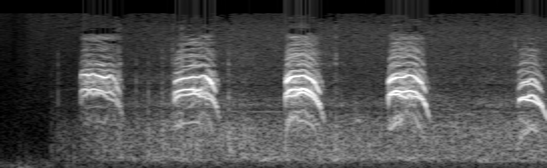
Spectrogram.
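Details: Very small Magellanic penguin chick crying close up, colony in the distance: five high, wavering cries with a downward-arching tone, evenly spaced about two-thirds of a second apart over a faint background murmur.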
